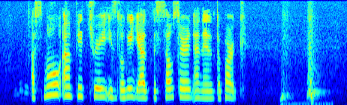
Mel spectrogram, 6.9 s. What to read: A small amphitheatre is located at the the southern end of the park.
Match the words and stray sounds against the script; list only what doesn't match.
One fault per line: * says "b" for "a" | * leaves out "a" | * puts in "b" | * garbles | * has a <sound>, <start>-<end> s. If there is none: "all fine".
* leaves out "the"
* has a whoosh, 5.6-6.7 s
